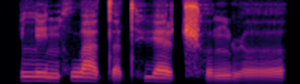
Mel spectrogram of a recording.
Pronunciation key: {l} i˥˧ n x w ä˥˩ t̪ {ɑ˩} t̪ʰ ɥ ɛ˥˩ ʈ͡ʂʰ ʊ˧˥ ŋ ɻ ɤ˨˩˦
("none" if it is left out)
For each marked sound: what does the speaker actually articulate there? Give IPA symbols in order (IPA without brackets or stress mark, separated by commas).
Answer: l, ä˩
